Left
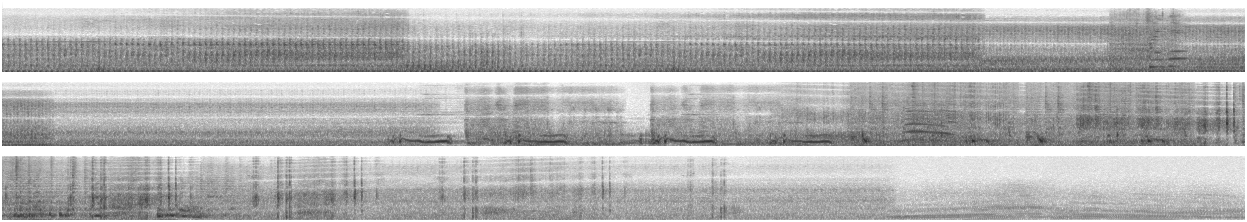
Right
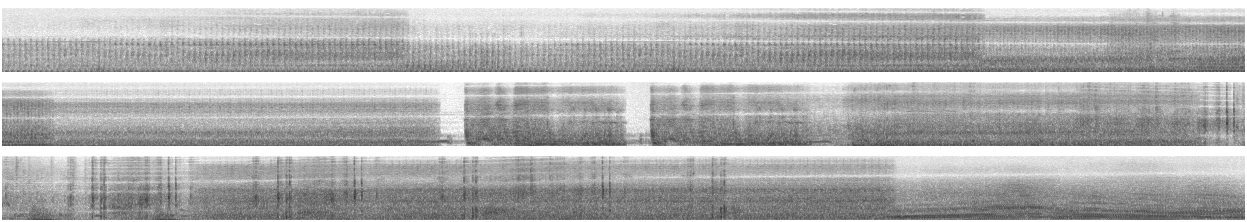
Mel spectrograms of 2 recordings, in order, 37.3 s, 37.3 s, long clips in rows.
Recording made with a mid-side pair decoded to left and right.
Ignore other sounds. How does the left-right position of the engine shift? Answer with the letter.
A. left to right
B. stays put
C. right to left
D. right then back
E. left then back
A.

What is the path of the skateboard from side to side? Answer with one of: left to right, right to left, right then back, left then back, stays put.
left to right.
